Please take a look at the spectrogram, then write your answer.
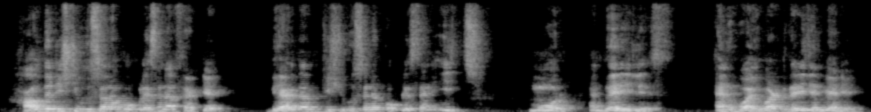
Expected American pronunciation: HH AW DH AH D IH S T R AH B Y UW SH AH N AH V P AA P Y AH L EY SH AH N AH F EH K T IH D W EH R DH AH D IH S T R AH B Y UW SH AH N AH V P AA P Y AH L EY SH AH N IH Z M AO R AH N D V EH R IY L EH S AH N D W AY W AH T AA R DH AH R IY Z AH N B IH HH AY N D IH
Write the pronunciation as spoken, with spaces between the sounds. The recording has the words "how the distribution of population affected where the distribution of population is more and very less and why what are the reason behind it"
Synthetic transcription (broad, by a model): HH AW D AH D IH S T R AH B Y UW SH AH N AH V P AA P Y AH L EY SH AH N AH F EH K T IH D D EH R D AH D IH S T R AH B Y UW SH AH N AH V P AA P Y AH L EY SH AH N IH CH M AO R AH N D V EH R IY L EH S AH N D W AY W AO T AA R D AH R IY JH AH N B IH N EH D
